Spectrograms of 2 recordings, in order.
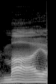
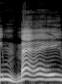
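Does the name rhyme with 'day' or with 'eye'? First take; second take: eye; day. First: The name rhymes with eye. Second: The name rhymes with day. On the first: This is how it was mistakenly assumed to be said. The speaker calls it wrong. "I was sure that you pronounce this card Mai" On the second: This is the official pronunciation. The speaker calls it right. "which is apparently how you pronounce this card's name"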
